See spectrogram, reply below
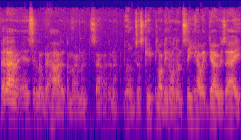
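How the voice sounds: A man speaks at a fast pace with a fairly low pitch. His voice has vocal fry and ordinary pitch variation.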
